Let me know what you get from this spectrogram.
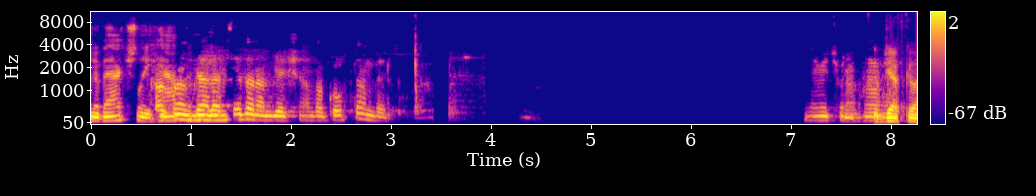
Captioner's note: speaking in Foreign Language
